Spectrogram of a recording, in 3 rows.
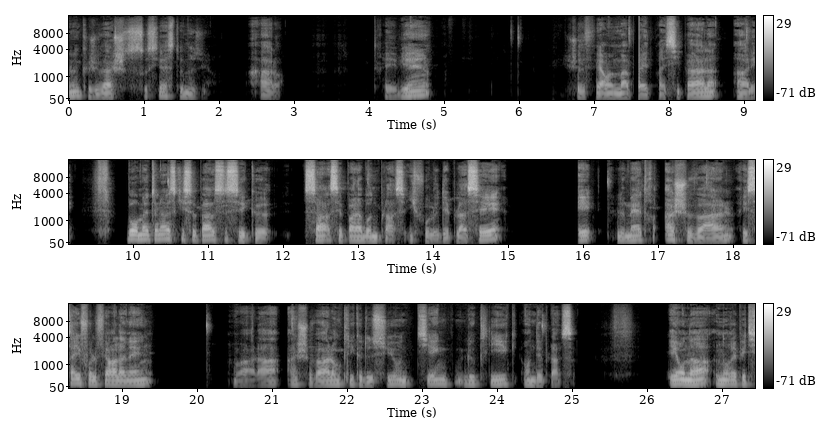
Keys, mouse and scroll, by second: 5.9 click, 7.5 click, 9.0-10.7 drag, 13.1-16.5 drag, 17.6-20.3 drag, 21.3-24.8 drag.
